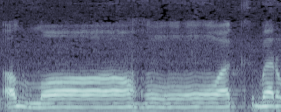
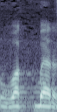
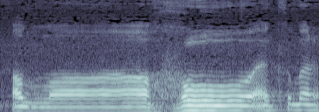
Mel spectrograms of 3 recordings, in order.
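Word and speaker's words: الله أكبر: Tapi yang diingatkan Imam Ghazali itu yang sering terjadi, kata beliau, ada memasukkan huruf waw di antara hu dan hamzah akbar. Seperti ini, Allahu Akbar, wakbar, seakan-akan kita menyebut hu akbar.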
